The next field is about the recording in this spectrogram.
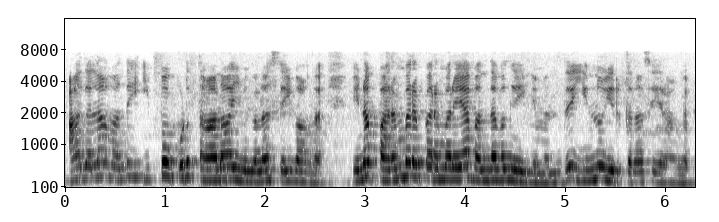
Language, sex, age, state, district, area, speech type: Tamil, female, 18-30, Tamil Nadu, Nagapattinam, rural, spontaneous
